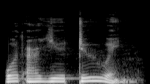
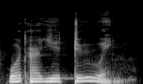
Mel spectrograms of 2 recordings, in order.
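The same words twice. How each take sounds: First: "doing" stressed, slow, falling at the end. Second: "do" of "doing" hit, slow and falling; stress on do. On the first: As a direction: press the second-to-last syllable of "doing". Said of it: "suku kata dua terakhir itu kita tekan". (tekanan pada "doing", pelan, nada turun) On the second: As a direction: lean on "do" in "doing". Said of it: "di do itu ditekan". (tekanan pada "do" di "doing") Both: Shown as a demonstration.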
